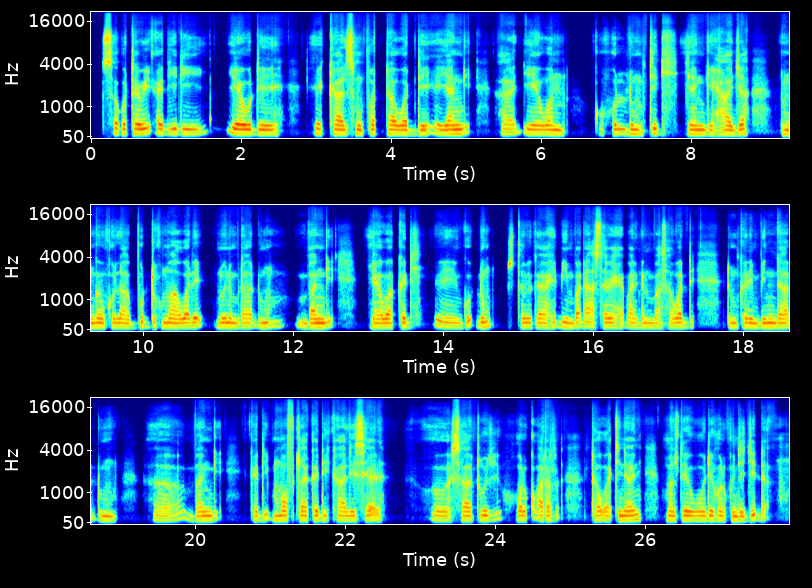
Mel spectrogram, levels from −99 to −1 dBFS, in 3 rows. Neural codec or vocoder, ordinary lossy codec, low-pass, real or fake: autoencoder, 48 kHz, 128 numbers a frame, DAC-VAE, trained on Japanese speech; none; none; fake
